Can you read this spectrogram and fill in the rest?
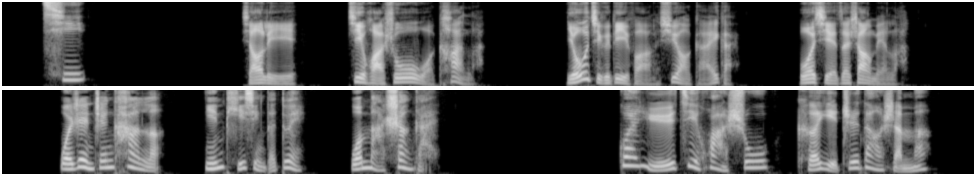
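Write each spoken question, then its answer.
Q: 关于计划书,可以知道什么?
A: 有几个地方需要改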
